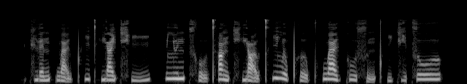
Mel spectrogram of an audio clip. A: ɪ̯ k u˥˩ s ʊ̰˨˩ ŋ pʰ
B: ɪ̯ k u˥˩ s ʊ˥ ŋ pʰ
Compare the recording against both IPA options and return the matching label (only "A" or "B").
A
